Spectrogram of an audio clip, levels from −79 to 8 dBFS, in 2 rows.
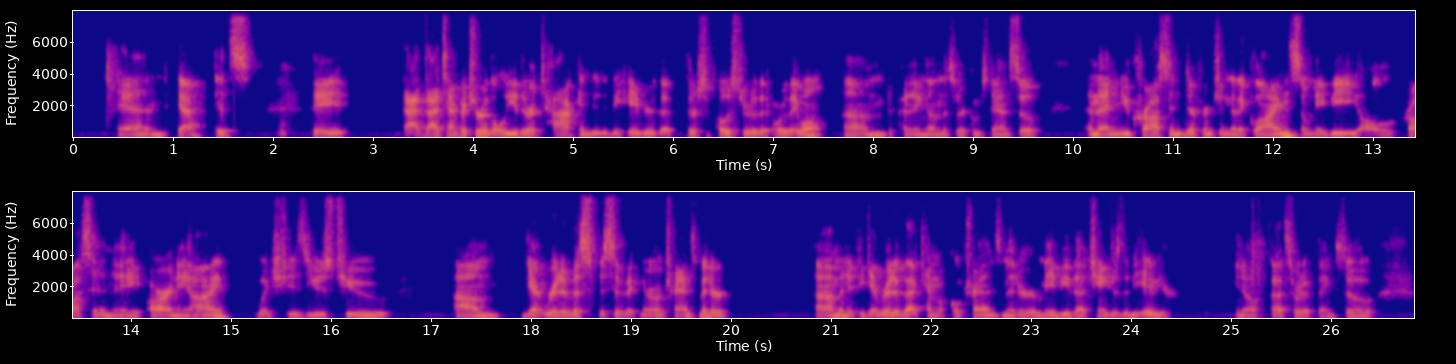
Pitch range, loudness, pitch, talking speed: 95-110 Hz, -27 LUFS, 105 Hz, 170 wpm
